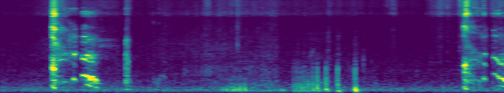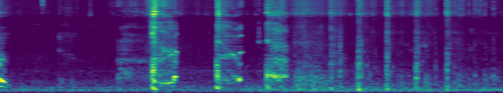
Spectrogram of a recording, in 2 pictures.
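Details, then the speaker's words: Wet productive cough from a person with a cold and cough for a couple of days, told to stop swallowing the phlegm. "come on see stop trying to swallow that stuff okay"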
